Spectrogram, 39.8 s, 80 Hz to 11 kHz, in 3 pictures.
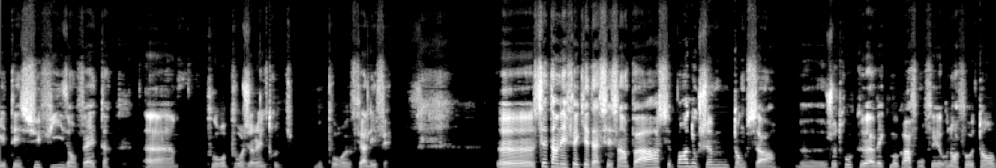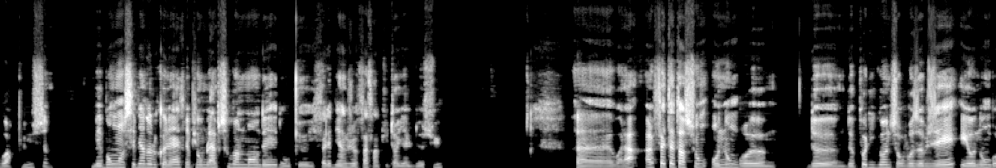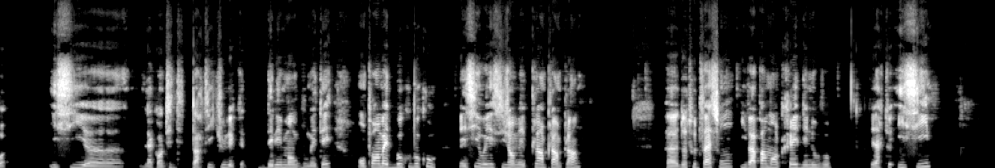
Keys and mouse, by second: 0.2 click, 1.6 click, 8.8 click, 11.3 click, 14.2 click, 18.6 click, 23.1 click, 32.4 click, 34.0 click, 36.1 click, 37.4 click.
